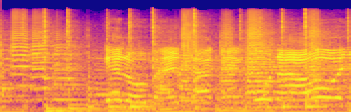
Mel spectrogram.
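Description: Live salsa band playing an instrumental passage: a stepping bass line under steady percussion, with a melodic line entering about two-thirds of a second in.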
